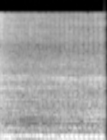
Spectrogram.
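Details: Suzuki Gixxer single-cylinder motorcycle after the ring and piston were installed: even low idle putter with a light regular clatter and no knocking. Normal idle.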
